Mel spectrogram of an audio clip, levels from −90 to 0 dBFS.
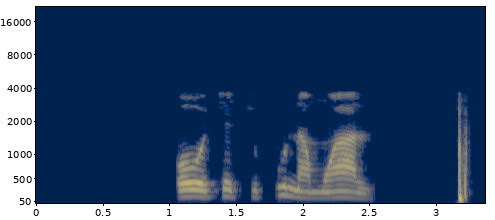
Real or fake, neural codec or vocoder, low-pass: real; none; 3.6 kHz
